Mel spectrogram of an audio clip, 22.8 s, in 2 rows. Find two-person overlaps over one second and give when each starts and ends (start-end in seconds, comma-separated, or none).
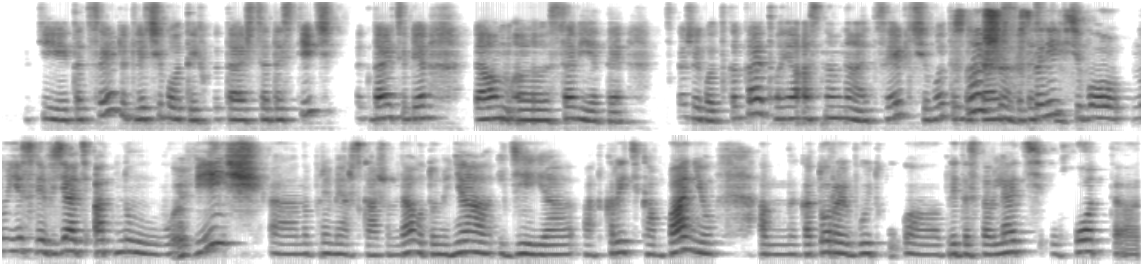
9.5-10.8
